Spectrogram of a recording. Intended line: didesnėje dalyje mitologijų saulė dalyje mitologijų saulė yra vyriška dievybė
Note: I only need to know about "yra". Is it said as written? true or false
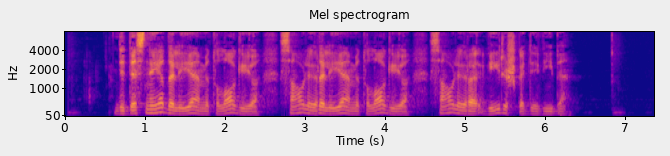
true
